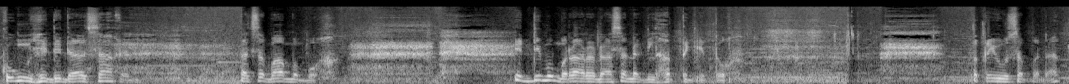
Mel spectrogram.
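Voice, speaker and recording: A man with a Filipino accent playing a remorseful, gently advising father in a radio drama, speaking in an earnest, measured, pleading way. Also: mid-range voice, lively intonation, heavy background noise, close to an everyday voice. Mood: sorrowful, pleading. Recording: radio drama with loud music underneath.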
